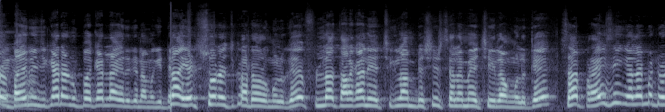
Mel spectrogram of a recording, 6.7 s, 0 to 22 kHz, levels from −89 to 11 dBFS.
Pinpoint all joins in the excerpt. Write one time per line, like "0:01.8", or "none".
0:01.7
0:05.5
